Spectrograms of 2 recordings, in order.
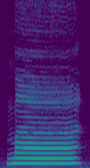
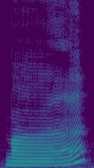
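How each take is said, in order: First: The pitch stays level in the middle. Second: The pitch rises from low to high. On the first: "flat tone" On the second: "rising from low, low to high"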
